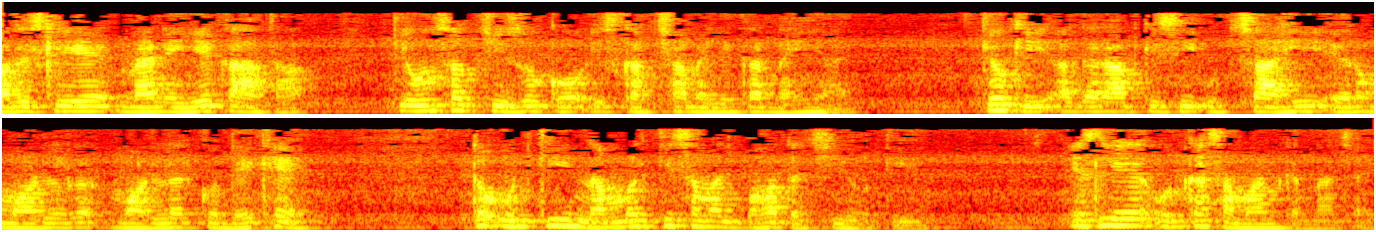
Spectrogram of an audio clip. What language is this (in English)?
Hindi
